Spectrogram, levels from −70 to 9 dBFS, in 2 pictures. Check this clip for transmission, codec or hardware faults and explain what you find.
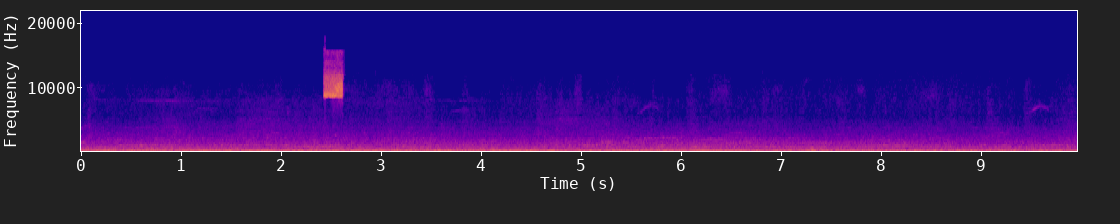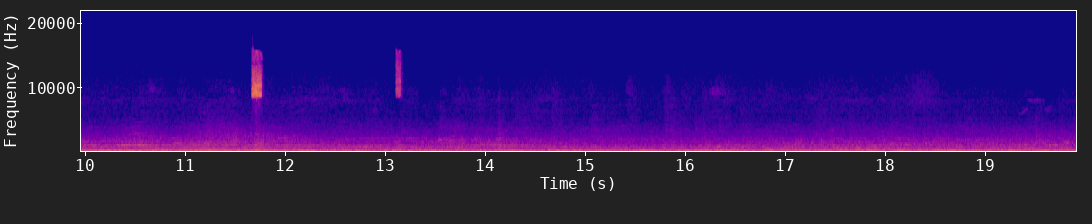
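Five stretches have frames out of order, at 2.08–2.61 s, 8.30–8.69 s, 11.50–11.90 s, 12.95–13.34 s and 19.40–19.77 s. In each, two adjacent runs, each about 186 ms and consistent with runs of four frames, were swapped before decoding, so the sound plays as a garbled flutter with no time lost. On a spectrogram or waveform, content jumps abruptly at each join, with sections visibly transposed.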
